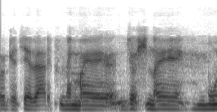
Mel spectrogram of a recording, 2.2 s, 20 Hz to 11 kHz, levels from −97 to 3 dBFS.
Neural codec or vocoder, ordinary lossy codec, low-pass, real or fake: autoencoder, 48 kHz, 32 numbers a frame, DAC-VAE, trained on Japanese speech; MP3, 48 kbps; 9.9 kHz; fake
